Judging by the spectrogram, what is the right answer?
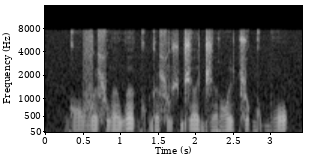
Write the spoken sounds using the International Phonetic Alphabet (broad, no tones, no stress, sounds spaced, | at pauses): ɡ ɔ v ɜ ʂ w ɜ w ɜ ɡ ɔ ɡ ɜ ʂ u ʃ d͡ʒ ɜ d͡ʒ ɜ ɾ ɔ i̯ ʈ͡ʂ o ɡ o b o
